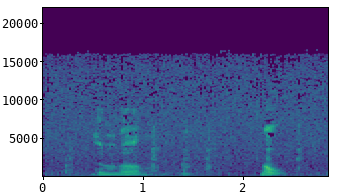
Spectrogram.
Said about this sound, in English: Okay, I'll put him outdoors. Okay. My dog is bugging me. Wants attention. We got this 5-month-old Labrador puppy that weighs 60 pounds. I think he thinks he's in charge, and maybe he is.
